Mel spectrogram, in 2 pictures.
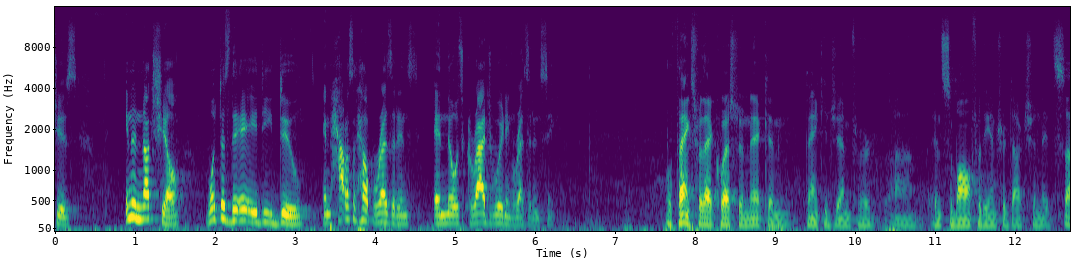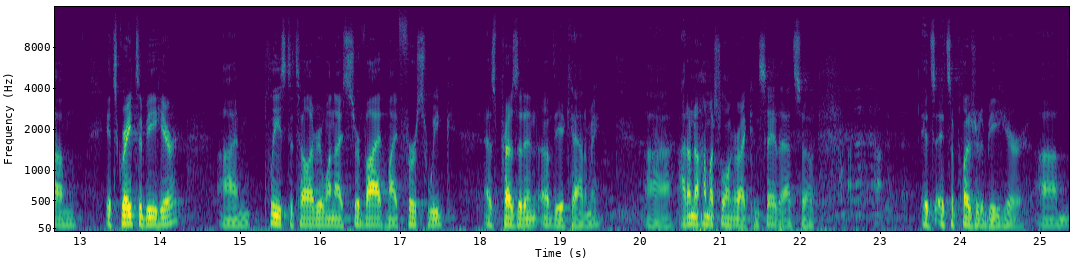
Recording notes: Recorded Live at the Real World Dermatology For Residents Conference in Las Vegas, NV. In front of a live audience from the Real World Dermatology For Residents Conference at the Sahara Hotel and Casino in Las Vegas, NV.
